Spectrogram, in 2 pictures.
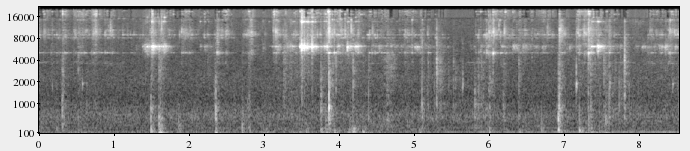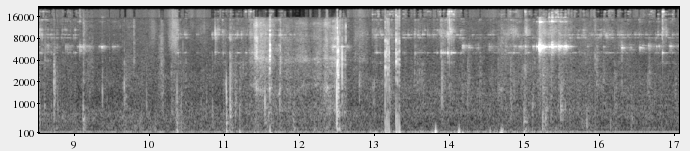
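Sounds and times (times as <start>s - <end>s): high jingles: 0.0s - 17.0s.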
